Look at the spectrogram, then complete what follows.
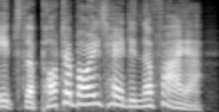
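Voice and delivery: high creature voice with furtive triumph; house elf. A narrator's reading. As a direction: inform the room as a sly servant. House elf informing empty kitchen.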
